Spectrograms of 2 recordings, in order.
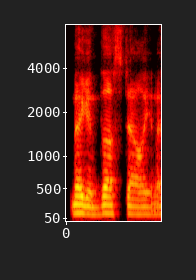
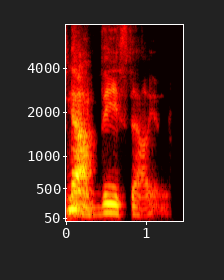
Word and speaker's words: Megan Thee Stallion: Like it's not Megan the Stallion. I think it's Megan Thee Stallion. Because right. I think there's actually two E's in the.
